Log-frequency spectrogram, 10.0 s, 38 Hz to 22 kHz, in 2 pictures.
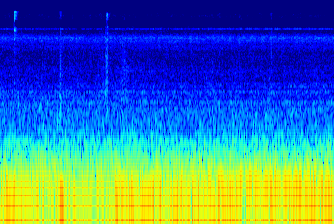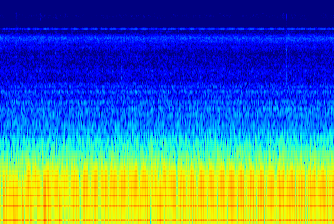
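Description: Dodge Hellcat's supercharged 6.2-litre V8 running steadily at light cruise, a low drone heard inside the cabin along with tyre and road noise.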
